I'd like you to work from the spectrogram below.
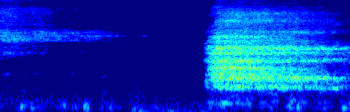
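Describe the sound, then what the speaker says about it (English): A deep breath during a guided meditation: a soft, drawn-out inhale fades into a pause, then a long, strong exhale follows up close. "So just kind of take a deep breath."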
